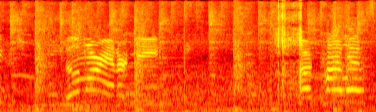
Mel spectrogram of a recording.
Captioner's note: camera shutter clicking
